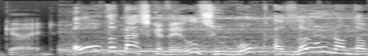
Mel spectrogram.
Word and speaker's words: Baskervilles: the hound of the baskervilles the hound of the baskervilles apparently even the dog can say it right in london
